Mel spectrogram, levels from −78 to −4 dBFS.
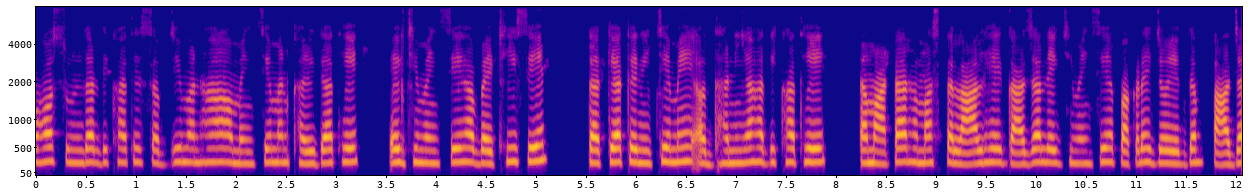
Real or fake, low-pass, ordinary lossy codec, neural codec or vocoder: fake; none; none; codec, 16 kHz, 4 kbps, FunCodec, trained on LibriTTS, 50 frames a second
